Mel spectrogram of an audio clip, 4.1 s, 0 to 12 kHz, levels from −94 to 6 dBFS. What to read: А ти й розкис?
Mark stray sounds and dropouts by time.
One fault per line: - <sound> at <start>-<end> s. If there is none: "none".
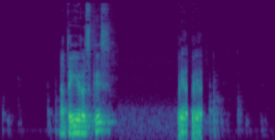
- laugh at 2.7-3.0 s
